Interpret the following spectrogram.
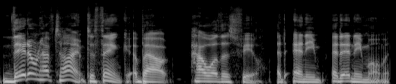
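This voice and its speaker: A man talking casually to camera as a YouTuber, dramatic and theatrical, jumping between hushed asides and loud outbursts, recorded close on the mic. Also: medium pitch, sing-song, brisk, no echo. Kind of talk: casual video commentary.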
